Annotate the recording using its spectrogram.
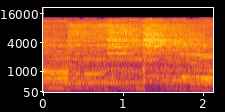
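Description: Live rock band playing: a drum kit keeps a steady beat of about two hits a second with cymbals, under sustained guitar chords.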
